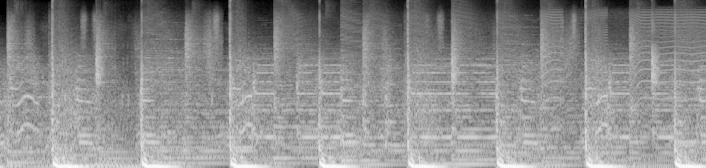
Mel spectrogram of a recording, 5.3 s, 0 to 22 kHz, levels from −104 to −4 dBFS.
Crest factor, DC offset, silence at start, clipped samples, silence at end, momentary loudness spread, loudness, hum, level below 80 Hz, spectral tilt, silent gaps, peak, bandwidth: 12 dB; under 0.1%; 0 s; under 0.1%; 0 s; 5 LU; -16 LUFS; none; -14 dBFS; -4.5 dB/octave; none; -2 dBFS; 17 kHz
